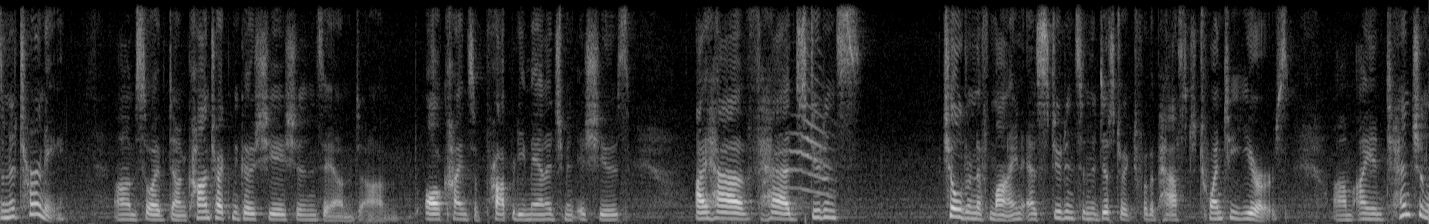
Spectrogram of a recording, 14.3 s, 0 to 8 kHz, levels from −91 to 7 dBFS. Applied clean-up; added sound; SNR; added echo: none; Cat; 15 dB; none.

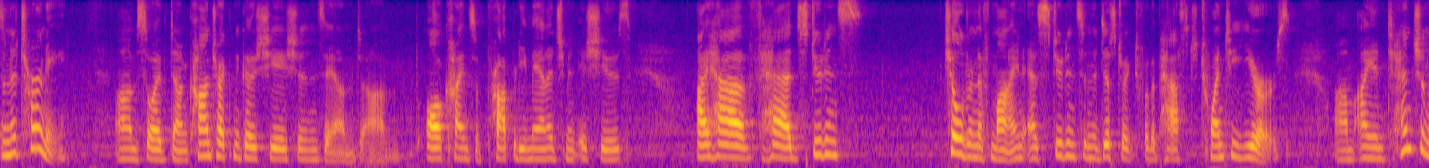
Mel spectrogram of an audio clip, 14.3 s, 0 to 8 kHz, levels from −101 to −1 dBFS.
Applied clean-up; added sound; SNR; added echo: none; none; none; none.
